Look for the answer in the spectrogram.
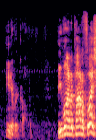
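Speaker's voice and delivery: ordinary delivery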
